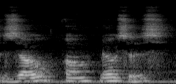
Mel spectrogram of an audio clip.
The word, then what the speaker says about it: zoonosis: That's from zoonosis, pronounced zoonosis, or the English word zoo, meaning animals, plus the Greek word nosis, meaning disease, bacteria, or viruses.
